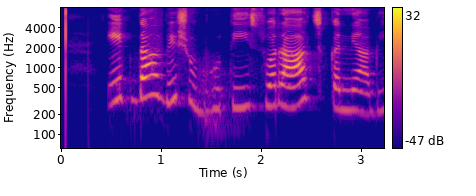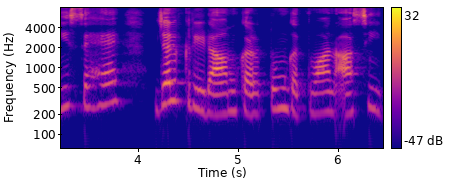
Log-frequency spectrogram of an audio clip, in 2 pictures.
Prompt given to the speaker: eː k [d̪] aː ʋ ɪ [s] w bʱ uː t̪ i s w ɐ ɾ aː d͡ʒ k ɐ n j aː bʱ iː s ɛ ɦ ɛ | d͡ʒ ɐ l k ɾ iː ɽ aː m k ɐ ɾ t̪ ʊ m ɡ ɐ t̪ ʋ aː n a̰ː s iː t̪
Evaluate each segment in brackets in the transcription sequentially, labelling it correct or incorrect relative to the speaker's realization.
correct, incorrect: ʃ

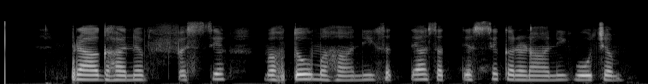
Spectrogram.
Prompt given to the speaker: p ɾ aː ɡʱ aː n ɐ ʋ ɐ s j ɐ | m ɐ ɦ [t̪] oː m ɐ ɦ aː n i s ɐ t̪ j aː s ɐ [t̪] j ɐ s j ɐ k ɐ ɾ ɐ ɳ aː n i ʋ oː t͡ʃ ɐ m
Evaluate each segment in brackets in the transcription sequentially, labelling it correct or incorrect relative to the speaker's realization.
correct, correct

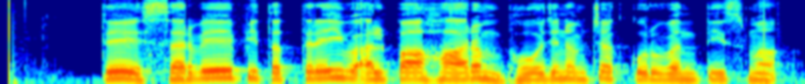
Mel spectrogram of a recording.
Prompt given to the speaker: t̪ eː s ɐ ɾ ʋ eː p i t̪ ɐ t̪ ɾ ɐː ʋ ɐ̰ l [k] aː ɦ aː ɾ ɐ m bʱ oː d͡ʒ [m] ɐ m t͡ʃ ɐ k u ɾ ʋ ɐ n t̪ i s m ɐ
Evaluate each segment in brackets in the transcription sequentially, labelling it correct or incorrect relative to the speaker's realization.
incorrect: p, incorrect: n

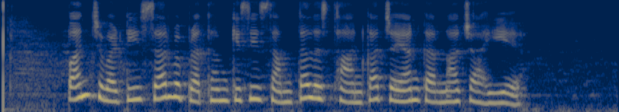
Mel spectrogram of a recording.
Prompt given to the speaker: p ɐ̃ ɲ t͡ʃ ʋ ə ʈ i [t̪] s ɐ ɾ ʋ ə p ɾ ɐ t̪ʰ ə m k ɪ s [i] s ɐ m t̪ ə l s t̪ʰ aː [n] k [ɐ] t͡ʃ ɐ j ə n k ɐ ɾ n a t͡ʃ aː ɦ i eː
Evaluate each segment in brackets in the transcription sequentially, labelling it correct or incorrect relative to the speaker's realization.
incorrect: none, correct, correct, incorrect: a

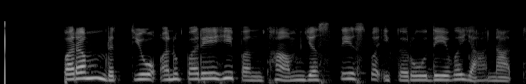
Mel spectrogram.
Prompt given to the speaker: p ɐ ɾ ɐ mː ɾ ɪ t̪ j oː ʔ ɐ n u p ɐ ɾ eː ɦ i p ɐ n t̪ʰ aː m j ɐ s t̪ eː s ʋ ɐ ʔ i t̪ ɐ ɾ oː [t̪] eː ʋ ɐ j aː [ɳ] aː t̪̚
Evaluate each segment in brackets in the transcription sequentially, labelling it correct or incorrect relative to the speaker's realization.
incorrect: d̪, incorrect: n

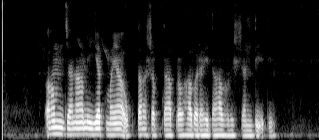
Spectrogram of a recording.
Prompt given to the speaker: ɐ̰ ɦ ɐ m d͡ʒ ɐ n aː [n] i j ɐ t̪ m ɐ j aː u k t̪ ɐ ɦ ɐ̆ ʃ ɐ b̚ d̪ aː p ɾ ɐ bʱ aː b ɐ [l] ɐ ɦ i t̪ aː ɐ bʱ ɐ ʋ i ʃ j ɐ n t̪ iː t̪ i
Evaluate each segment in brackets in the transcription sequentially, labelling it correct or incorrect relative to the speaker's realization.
incorrect: m, incorrect: ɾ

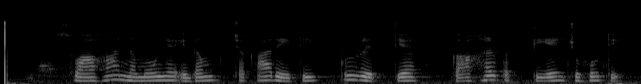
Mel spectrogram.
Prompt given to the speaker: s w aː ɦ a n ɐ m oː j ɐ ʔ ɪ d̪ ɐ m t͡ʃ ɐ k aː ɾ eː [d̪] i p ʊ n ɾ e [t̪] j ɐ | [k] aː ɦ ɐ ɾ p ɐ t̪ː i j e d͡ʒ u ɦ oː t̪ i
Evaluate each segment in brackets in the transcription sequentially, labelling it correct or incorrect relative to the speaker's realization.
incorrect: t̪, correct, incorrect: ɡ

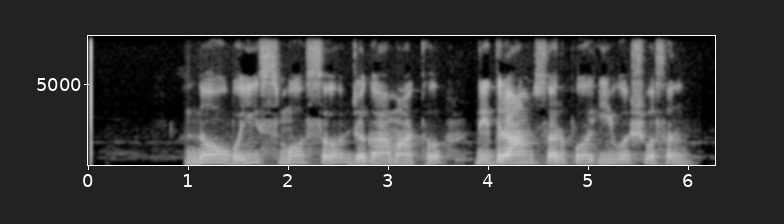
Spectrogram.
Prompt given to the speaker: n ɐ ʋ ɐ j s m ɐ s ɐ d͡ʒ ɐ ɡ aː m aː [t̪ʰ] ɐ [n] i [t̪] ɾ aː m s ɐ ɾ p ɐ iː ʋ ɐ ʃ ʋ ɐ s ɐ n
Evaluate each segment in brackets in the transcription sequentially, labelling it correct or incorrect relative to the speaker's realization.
correct, correct, incorrect: d̪

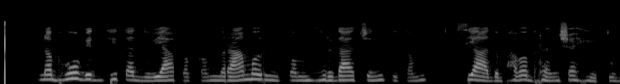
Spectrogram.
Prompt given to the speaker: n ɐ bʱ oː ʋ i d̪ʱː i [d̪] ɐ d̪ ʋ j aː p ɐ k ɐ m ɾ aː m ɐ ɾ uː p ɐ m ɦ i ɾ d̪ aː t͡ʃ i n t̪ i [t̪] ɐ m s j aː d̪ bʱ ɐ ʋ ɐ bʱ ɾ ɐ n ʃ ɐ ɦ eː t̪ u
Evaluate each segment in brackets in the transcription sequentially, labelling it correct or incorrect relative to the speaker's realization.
incorrect: t̪, correct

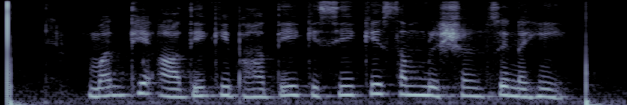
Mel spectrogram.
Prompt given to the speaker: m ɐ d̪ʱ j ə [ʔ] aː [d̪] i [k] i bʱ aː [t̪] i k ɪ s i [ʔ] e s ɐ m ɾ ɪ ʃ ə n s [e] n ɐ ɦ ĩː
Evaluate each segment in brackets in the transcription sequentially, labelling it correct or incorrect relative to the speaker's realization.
correct, correct, correct, correct, incorrect: k, correct

